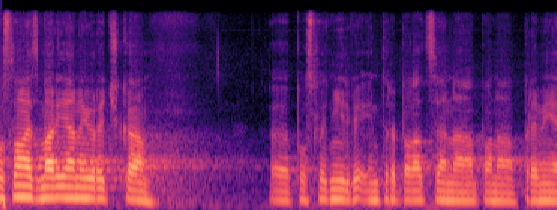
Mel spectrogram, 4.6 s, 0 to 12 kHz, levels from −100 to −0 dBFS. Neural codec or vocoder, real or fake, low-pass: none; real; 9.9 kHz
